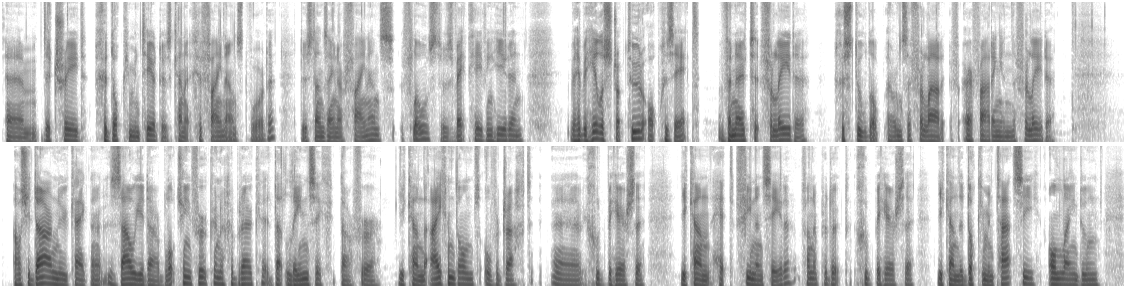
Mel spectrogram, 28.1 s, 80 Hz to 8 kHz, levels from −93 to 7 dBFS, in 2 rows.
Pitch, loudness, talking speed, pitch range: 115 Hz, -28 LUFS, 155 wpm, 105-125 Hz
